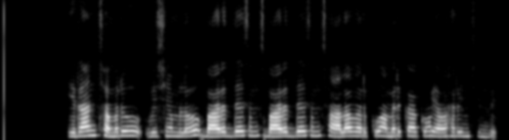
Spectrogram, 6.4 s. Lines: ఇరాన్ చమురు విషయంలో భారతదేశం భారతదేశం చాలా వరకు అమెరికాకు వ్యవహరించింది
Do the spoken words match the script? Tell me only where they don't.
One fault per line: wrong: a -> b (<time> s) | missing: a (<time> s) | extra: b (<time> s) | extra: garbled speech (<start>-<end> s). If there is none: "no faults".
no faults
